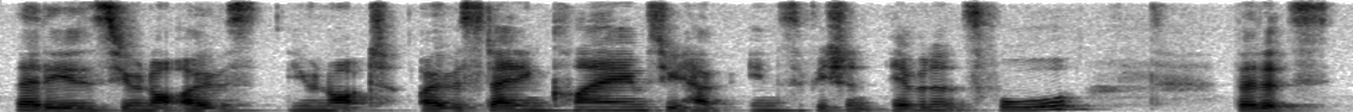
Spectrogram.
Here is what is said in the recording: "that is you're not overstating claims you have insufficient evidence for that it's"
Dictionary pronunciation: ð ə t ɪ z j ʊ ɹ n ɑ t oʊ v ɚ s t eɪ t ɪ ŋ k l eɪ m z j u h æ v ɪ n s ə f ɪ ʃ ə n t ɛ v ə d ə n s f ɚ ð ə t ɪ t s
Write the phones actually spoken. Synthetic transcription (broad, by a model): ð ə t ɪ z j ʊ ɹ n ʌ t oʊ v ɚ s t eɪ t ɪ ŋ k l eɪ m z j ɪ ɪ v ɪ n s ə f ɪ ʃ ə n t ɛ v ə d ə n s f ɚ ð ə t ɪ t s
